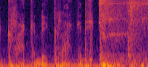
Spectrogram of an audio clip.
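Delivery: whispered tap clatter; whispered clackety. Retold or imitated. Imitating tap shoes on a running pig, whispered. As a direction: breathe the clackety clackety like tiny taps.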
